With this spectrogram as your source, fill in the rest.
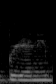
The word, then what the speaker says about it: Brianny: If y'all didn't know, it's not, it's Brianny. But people don't know how to pronounce it, so they call me.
